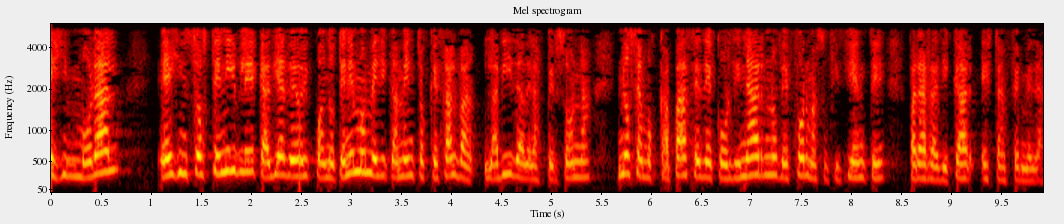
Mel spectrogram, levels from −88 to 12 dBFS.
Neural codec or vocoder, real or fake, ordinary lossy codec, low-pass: none; real; none; 5.4 kHz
